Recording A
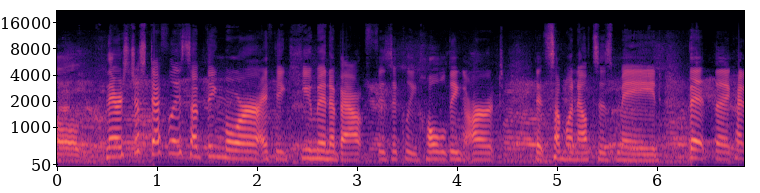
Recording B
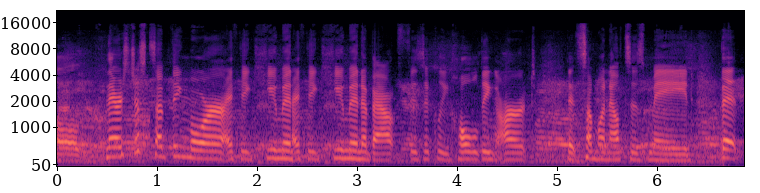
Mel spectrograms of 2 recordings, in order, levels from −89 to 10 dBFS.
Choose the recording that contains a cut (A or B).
B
